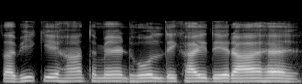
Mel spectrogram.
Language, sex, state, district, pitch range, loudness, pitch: Hindi, male, Jharkhand, Deoghar, 145-150 Hz, -16 LUFS, 150 Hz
